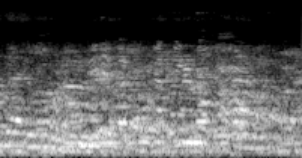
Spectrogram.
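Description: Overlapping voices: people at a table talking over one another, with chatter from a busy restaurant behind.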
